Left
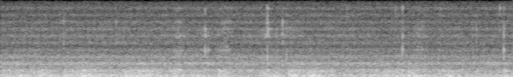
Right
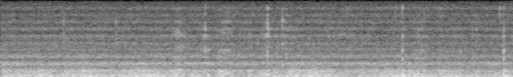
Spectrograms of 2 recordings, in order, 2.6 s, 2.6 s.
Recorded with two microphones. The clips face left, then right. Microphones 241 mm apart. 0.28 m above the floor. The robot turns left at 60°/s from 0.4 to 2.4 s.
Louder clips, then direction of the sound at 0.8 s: Right 1 dB; centre (ahead or behind).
